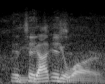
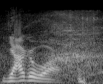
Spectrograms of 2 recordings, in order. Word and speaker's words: Jaguar: Jaguar. Yaguar. It's not Jaguar.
